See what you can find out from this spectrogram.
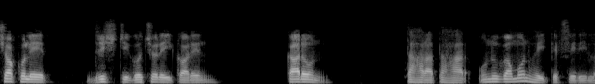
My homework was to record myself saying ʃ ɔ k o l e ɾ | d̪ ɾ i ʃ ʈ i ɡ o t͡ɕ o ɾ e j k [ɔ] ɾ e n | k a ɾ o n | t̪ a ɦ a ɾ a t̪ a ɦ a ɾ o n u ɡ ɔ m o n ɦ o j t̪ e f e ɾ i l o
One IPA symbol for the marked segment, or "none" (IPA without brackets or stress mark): ɔ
